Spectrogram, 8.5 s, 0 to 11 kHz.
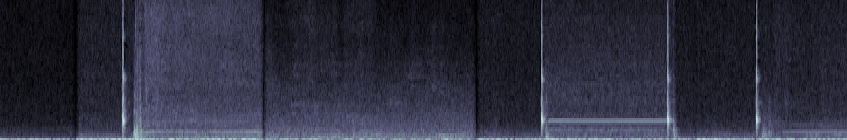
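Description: Power side window of a Zeekr 009 MPV running: a click about a second in, then a steady electric motor whir for about four seconds that stops abruptly. After it come a few sharp clicks, two of them with a short steady hum between them.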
